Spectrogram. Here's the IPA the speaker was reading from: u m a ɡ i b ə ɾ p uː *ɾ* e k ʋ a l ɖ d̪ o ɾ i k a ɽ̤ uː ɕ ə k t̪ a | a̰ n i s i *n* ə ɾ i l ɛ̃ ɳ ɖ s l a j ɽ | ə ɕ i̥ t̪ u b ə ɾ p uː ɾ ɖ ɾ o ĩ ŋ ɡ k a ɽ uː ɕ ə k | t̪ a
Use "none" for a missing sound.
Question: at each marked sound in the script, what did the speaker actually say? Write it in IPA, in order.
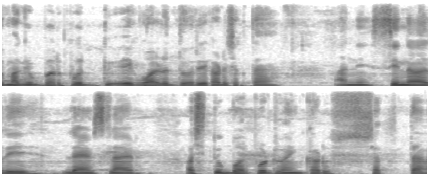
ɾ, n

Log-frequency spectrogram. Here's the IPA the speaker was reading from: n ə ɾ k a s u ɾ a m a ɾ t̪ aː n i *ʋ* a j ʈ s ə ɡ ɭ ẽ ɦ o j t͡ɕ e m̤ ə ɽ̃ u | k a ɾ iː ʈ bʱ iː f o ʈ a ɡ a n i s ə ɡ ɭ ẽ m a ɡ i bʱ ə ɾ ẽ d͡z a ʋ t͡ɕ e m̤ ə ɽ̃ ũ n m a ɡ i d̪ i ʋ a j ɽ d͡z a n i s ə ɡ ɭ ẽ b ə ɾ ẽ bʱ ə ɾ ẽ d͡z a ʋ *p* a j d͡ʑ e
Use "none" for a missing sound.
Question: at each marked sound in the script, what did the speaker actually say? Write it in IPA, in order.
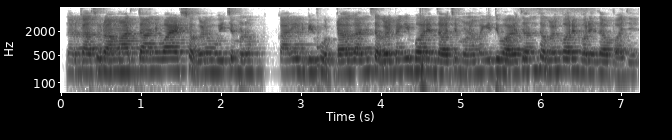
ʋ, p

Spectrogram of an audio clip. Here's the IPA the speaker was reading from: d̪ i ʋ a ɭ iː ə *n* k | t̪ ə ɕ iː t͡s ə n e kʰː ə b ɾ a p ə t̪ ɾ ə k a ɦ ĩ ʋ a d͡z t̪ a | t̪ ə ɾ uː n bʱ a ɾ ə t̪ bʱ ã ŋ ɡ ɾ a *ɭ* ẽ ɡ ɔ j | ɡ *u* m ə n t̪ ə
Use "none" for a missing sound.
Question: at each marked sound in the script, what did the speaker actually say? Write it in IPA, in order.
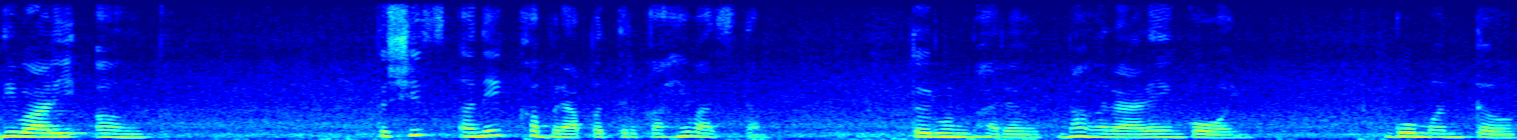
ŋ, ɭ, o

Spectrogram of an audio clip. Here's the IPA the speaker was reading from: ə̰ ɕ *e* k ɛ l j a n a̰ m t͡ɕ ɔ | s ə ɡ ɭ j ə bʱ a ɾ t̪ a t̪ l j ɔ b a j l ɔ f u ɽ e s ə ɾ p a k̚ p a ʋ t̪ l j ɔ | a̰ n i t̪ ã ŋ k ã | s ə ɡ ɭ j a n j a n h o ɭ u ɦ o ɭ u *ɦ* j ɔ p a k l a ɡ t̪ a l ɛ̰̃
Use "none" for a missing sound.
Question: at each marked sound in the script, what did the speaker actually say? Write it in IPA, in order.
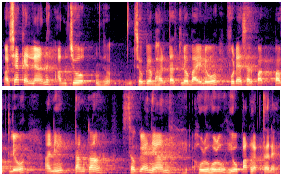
a, ɦ

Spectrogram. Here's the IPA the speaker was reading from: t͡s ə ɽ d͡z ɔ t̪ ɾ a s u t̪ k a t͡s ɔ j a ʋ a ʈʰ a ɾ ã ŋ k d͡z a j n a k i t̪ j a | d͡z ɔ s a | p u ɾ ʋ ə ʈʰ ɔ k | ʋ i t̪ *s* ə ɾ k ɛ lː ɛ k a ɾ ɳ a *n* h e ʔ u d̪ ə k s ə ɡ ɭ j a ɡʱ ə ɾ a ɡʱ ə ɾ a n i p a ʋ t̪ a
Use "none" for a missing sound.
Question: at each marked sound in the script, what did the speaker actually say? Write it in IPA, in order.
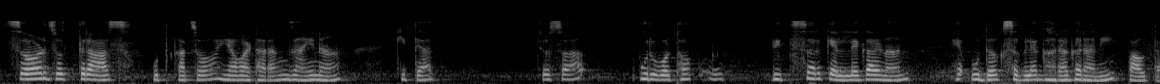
s, n

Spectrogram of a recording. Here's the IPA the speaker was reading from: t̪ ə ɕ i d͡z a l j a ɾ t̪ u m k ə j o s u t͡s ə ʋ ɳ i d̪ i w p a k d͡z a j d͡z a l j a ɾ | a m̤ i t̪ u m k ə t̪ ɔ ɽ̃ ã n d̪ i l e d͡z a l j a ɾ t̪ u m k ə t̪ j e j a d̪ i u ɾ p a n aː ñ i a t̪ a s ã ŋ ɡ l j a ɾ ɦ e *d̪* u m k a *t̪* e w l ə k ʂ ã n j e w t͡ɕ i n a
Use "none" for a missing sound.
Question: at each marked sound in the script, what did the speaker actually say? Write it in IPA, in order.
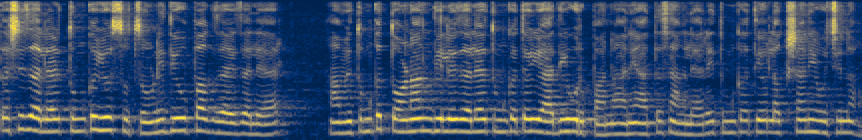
t̪, t̪

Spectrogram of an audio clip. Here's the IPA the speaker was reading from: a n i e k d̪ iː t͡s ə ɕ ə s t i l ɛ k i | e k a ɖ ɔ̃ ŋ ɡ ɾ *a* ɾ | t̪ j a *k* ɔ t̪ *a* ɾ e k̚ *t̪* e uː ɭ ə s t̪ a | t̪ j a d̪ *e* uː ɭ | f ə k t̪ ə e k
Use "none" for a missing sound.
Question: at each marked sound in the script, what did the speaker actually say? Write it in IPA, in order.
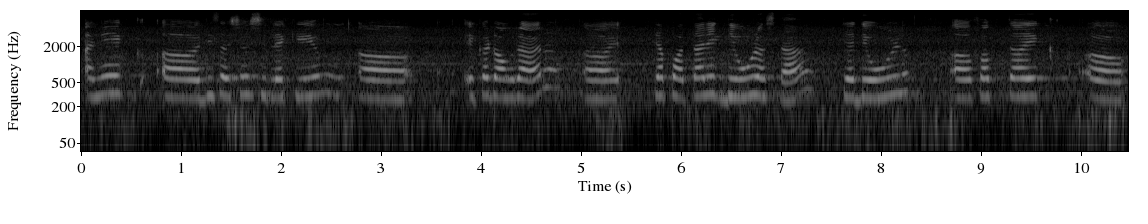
a, p, a, d̪, e

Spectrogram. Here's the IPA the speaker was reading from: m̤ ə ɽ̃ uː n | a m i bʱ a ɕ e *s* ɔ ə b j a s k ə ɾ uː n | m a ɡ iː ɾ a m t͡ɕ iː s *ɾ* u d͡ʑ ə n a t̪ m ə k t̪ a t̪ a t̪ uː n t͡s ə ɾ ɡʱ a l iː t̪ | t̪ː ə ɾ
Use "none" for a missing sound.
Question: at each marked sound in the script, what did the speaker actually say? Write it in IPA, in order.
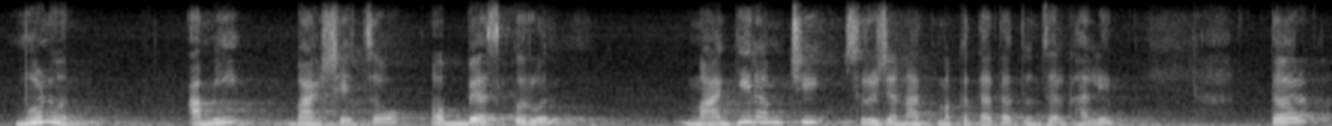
t͡s, ɾ

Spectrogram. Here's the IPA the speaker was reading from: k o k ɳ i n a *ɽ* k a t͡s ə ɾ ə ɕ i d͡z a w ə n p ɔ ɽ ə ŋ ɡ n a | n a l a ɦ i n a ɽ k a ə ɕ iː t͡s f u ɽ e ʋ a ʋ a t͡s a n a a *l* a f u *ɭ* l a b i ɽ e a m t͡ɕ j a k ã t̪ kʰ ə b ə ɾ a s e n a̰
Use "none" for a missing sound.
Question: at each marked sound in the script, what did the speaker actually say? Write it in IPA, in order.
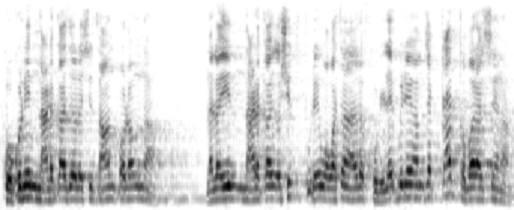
ɽ, l, ɽ

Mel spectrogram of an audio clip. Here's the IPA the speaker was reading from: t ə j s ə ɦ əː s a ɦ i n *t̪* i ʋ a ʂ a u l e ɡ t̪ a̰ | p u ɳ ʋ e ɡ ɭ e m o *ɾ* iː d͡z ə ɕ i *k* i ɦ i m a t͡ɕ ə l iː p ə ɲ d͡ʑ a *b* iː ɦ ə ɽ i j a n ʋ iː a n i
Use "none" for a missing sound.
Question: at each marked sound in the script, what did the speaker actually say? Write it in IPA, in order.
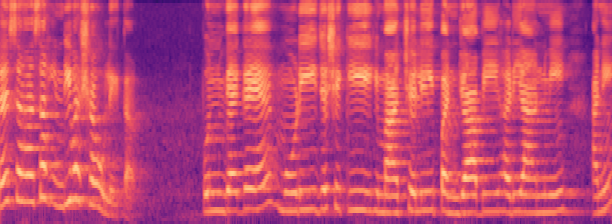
d̪, ɽ, k, b

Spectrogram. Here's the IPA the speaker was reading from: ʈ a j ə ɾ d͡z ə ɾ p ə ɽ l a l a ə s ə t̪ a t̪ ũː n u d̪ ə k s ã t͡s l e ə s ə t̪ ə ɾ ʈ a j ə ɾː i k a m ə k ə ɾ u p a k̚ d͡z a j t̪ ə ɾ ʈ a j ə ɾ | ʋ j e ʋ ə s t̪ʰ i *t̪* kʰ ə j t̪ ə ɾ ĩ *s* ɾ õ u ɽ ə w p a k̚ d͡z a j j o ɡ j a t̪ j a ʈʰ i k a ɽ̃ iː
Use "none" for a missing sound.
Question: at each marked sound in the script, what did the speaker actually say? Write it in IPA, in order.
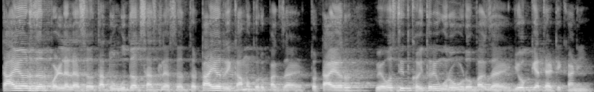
t̪, none

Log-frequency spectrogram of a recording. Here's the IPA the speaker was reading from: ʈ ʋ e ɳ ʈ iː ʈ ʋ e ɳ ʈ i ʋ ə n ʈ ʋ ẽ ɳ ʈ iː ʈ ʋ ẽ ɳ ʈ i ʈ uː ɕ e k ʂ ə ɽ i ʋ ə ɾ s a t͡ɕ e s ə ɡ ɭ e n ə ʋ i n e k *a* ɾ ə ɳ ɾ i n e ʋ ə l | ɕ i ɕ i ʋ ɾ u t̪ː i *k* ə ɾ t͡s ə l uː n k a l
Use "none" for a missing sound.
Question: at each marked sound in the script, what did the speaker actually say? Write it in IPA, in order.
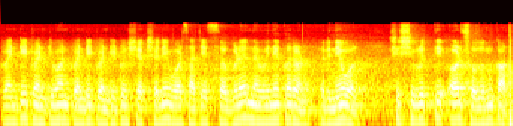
ə, ʔ

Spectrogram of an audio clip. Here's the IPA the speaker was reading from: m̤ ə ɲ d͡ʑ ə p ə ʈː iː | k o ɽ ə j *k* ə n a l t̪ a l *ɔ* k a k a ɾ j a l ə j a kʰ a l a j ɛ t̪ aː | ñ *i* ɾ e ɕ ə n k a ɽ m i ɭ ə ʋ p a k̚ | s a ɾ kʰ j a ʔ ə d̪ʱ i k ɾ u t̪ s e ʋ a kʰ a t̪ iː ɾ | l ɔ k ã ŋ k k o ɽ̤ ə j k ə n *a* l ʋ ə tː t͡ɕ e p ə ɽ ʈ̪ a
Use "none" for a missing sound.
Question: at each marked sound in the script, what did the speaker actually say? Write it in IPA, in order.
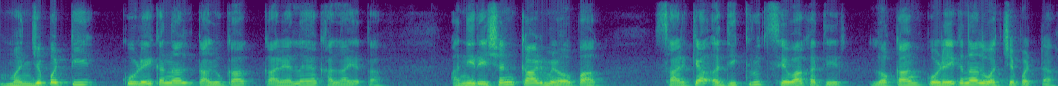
k, u, i, a

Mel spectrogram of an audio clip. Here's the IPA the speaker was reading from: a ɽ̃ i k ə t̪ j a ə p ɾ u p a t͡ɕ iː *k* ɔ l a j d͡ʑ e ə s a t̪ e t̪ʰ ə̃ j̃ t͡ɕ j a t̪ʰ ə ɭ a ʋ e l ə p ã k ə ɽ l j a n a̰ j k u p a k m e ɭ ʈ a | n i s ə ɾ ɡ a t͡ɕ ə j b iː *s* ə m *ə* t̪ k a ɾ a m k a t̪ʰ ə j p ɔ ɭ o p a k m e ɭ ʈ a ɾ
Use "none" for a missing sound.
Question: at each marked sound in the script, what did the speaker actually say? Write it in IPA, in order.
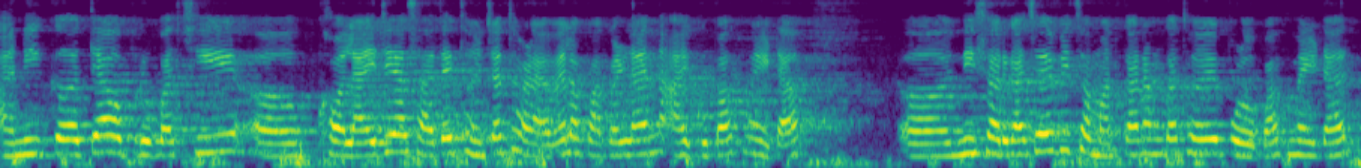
kʰ, t͡s, ə

